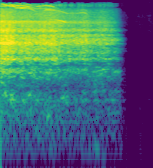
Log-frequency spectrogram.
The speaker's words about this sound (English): let's do a quick breathing. Let's do some quick breathing real quick. In through the nose.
